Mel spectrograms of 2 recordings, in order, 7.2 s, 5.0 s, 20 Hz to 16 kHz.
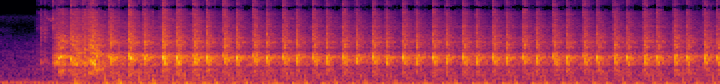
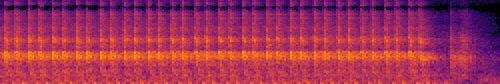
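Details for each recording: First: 2005 Kawasaki VN800C, about 130,000 km, off the road since about 2015, first start attempt on charged battery, oil unchecked: starter cranks steadily about seven seconds and never fires. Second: 2005 Kawasaki VN800C V-twin, about 130,000 km, first start after roughly 10 years in storage, fresh petrol and recharged battery; steady even thumping about eight beats a second at idle, then winds down. Normal idle.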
